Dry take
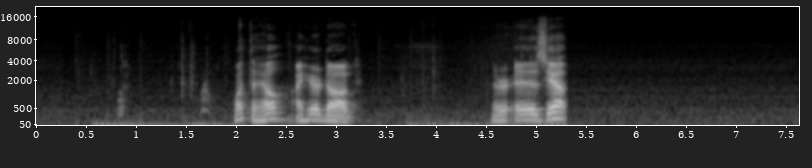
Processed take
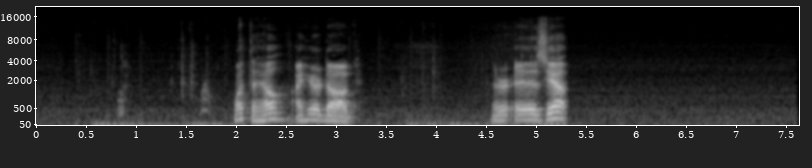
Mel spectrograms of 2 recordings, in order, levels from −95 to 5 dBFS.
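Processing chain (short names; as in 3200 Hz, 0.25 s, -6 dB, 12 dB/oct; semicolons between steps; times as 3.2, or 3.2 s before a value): doubler 18 ms -12 dB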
